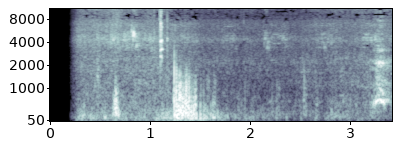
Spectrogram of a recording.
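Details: Dog at the Hanna's rescue shelter for abandoned dogs in Daegu, giving one loud, short bark in the middle, with fainter noises around it and a higher call at the end.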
